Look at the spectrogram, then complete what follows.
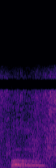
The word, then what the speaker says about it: pho: The text contains merely the Tibetan word HPHO, pronounced pho, meaning transference of the sum total or aggregate of karmic propensities, composing or bound up with personality and consciousness.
